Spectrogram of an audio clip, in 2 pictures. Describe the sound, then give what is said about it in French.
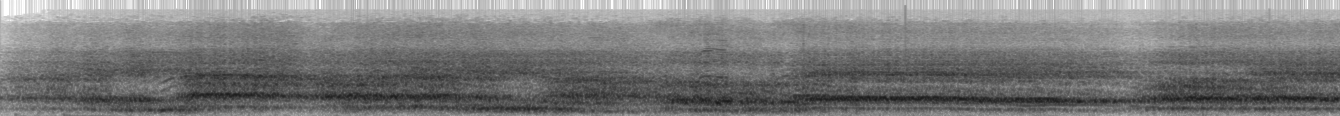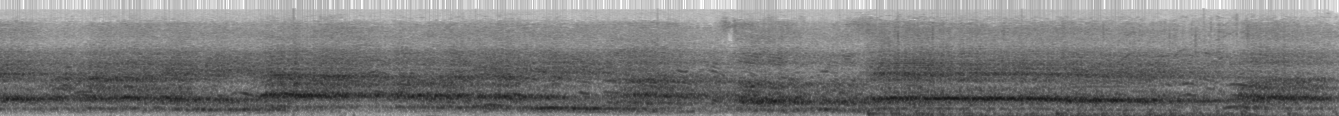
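A large crowd of Ponte Preta football supporters in Brazil sings the chant 'Macaca Querida' in unison, a loud, steady melodic roar of many voices that holds for the whole stretch, with a low rumble joining near the end. “On va écouter Macaca Querida.”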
